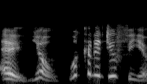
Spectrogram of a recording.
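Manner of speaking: soft, native New York accent. Talking to someone with a question, switching into a New York accent. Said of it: "New York accent".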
